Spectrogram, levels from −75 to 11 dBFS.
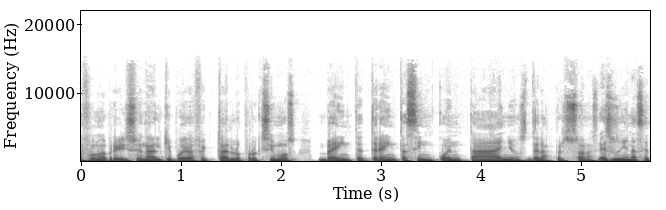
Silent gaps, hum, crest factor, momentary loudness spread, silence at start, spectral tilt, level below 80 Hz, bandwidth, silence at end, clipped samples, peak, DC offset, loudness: none; none; 12 dB; 4 LU; 0 s; -6 dB/octave; -36 dBFS; 14.5 kHz; 0 s; under 0.1%; -6 dBFS; under 0.1%; -18 LUFS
